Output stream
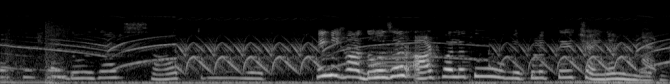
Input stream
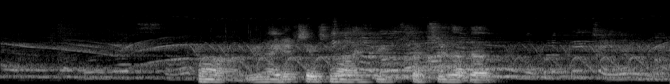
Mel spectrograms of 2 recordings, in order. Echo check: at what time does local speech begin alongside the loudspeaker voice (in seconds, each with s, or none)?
2.0 s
